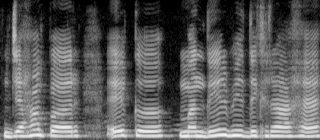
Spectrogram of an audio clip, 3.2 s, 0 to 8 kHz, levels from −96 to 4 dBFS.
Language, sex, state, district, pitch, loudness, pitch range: Hindi, female, Jharkhand, Palamu, 260 Hz, -10 LUFS, 255-275 Hz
